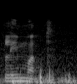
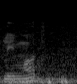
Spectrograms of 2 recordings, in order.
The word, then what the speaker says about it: Plymouth: में इंग्लैंड की बंदरगाह प्लीमथ, ठीक है, स्पेलिंग है इसकी PLYMOUTH, प्लीमथ, वहाँ से उन्होंने अपनी यात्रा शुरू की।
